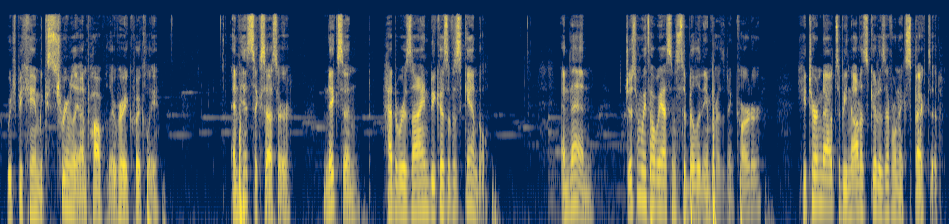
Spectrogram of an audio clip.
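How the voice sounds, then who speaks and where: A man's voice: medium pitch, dry recording, lightly acted. A man narrating as a character looking back on his life, in plain, matter-of-fact scripted storytelling.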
